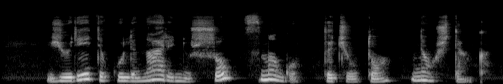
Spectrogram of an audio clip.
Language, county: Lithuanian, Utena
